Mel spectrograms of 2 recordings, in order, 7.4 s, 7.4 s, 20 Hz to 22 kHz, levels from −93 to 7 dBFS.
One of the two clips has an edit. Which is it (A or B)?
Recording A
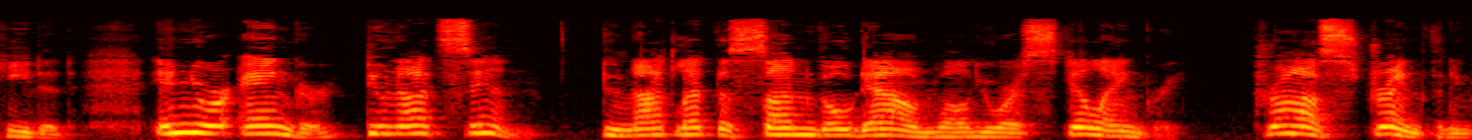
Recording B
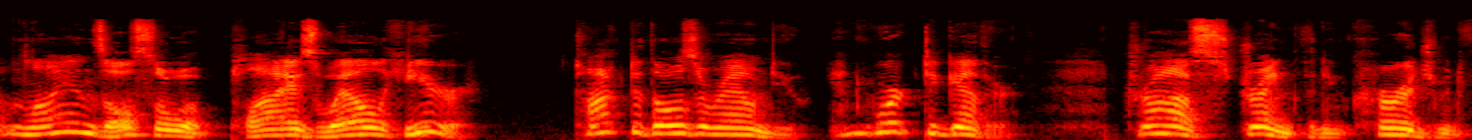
A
